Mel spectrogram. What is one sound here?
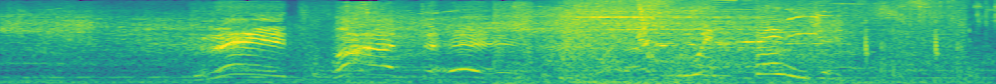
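Small creatures shriek and snarl in a fight.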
